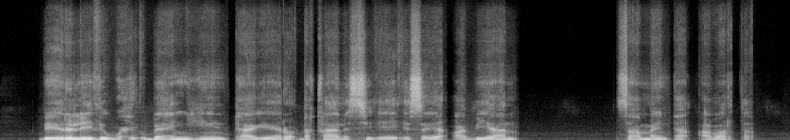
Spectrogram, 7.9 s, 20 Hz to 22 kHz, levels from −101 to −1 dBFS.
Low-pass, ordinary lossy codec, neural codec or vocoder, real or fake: none; none; codec, 44.1 kHz, 7.8 kbps, Pupu-Codec; fake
